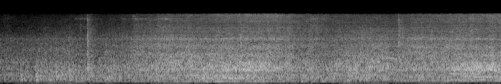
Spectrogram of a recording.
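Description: Passenger train passing over a level crossing: the noise of wheels on the track swells after about a second and a half and stays loud as the coaches go by.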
